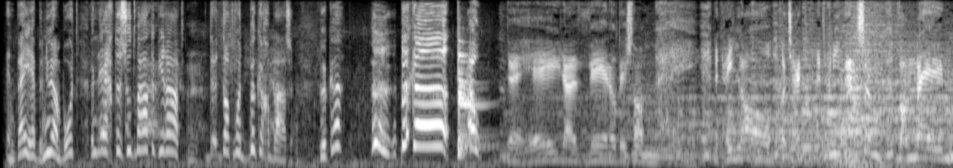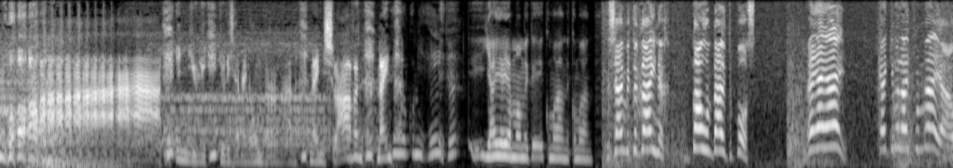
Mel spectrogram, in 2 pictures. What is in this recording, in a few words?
NL Voice acting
